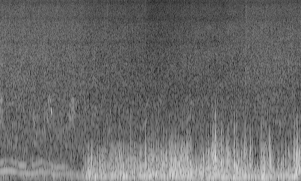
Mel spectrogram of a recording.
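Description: A person hums a short wavering tune for about a second and a half, then wind buffets the microphone with a louder, uneven low rumble.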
